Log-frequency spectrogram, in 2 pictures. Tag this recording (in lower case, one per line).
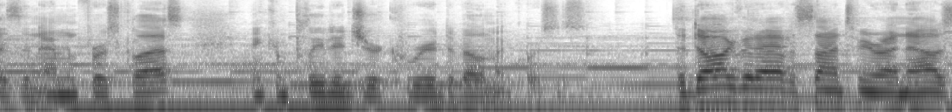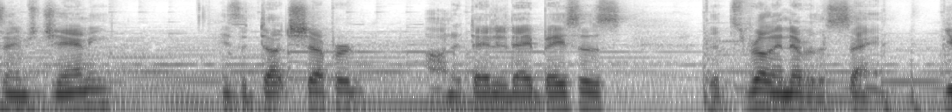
speech
music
